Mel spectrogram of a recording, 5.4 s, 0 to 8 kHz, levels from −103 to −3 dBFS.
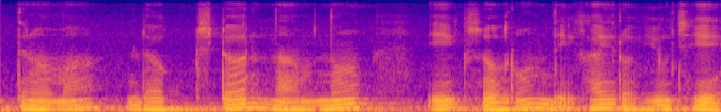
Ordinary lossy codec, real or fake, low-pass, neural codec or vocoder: none; real; 7.2 kHz; none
